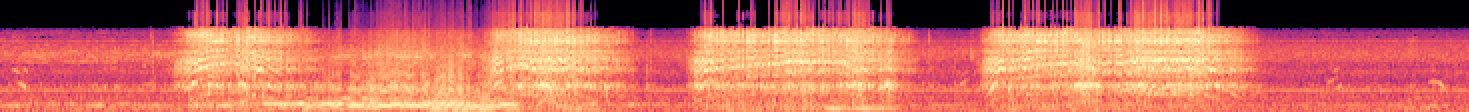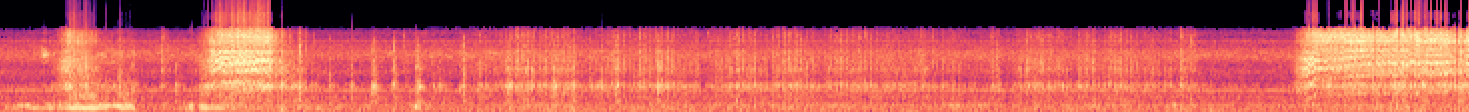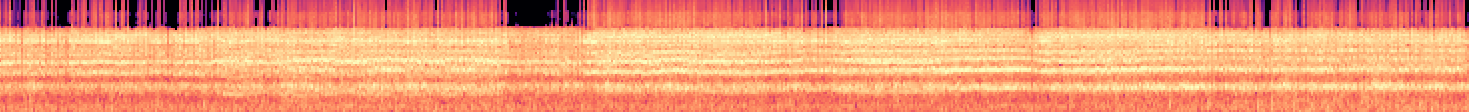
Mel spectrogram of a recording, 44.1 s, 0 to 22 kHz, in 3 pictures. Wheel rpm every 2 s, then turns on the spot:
10, 50, 60, 80, 70, 160, 20, 10, 50, 0, 20, 20, 20, 30, 180, 200, 190, 200, 210, 220, 220, 230.
14-18 20-26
